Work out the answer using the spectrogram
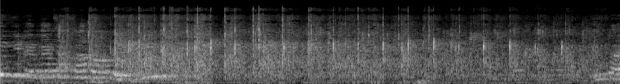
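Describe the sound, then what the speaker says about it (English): An audience at a women's conference claps together in a loose burst of applause that builds and then carries on at a moderate level, with voices mixed in at the start. "Can we give a better clap of it?"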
